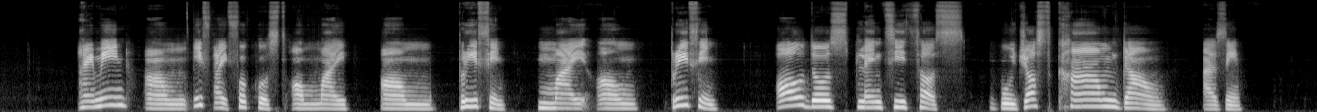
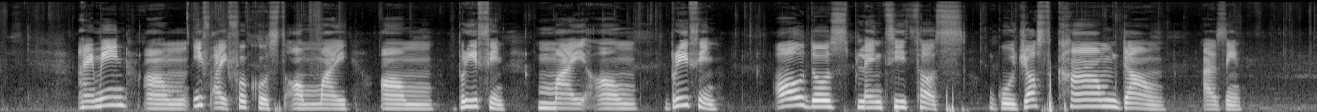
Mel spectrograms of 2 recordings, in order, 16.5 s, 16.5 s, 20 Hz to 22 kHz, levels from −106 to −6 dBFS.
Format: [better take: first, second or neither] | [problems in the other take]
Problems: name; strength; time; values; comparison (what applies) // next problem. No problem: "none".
second | noise reduction (neural mask model DeepFilterNet 3)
